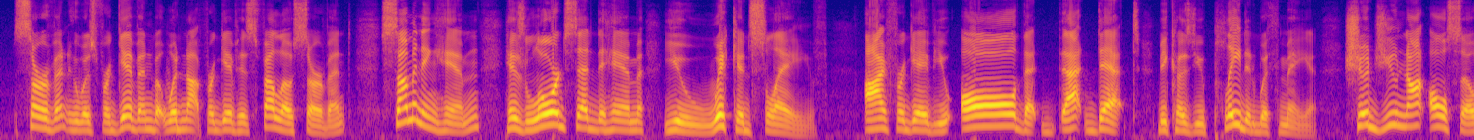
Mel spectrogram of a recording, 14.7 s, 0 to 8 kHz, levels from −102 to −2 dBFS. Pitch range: 125-175 Hz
